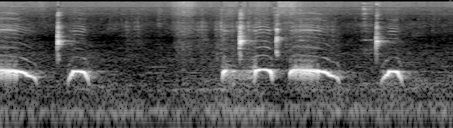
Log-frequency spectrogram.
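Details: Spotted dove, of the variety called tekukur sultan, singing: soft, low, rounded coos in short groups, one drawn-out note followed by shorter clipped ones, with faint high chirps from small birds in the background.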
